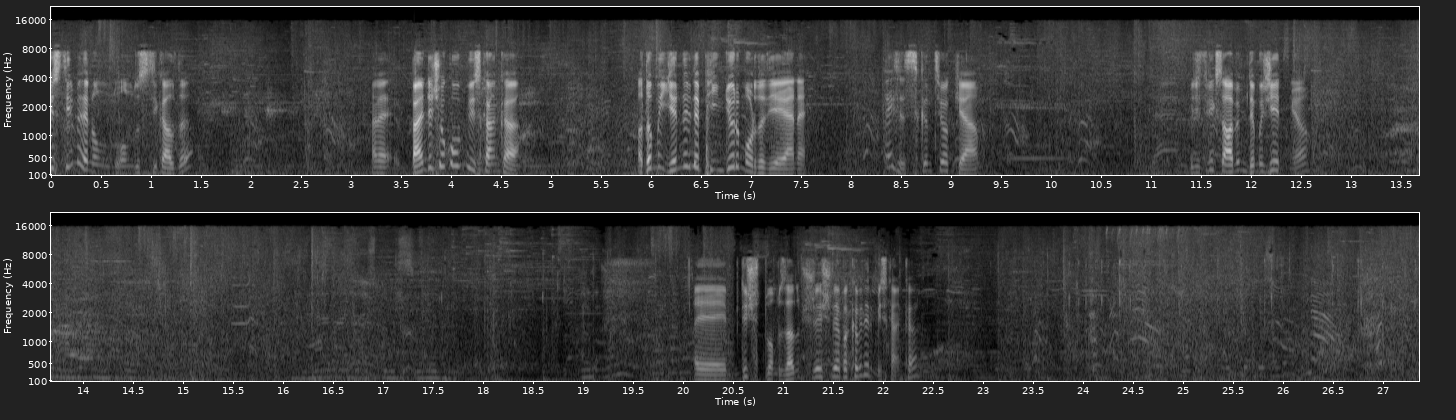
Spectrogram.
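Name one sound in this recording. Magic blasts and clashing weapons sound in a video game battle.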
